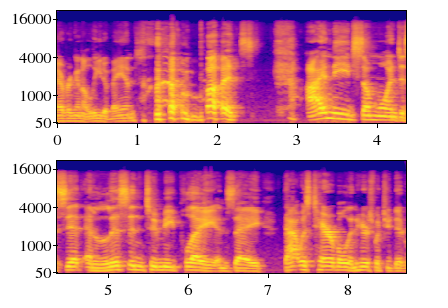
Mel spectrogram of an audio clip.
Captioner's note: laugh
